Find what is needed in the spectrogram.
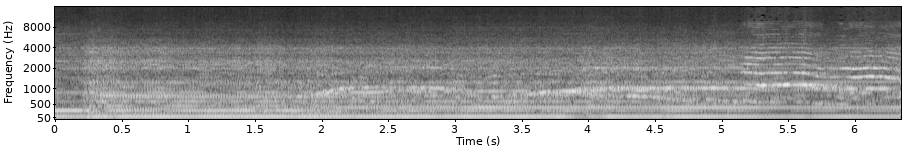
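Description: Live rock band playing through amplifiers, with electric guitar holding steady chords. A sung vocal line comes in about two seconds in.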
